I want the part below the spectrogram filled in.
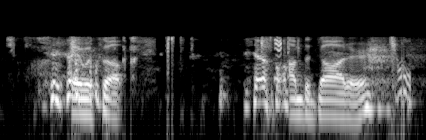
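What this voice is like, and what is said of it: Deep voice playing a baby. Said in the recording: “deep voice”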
